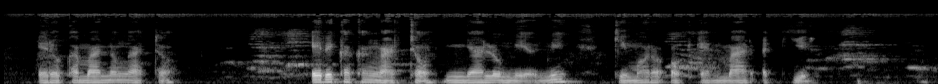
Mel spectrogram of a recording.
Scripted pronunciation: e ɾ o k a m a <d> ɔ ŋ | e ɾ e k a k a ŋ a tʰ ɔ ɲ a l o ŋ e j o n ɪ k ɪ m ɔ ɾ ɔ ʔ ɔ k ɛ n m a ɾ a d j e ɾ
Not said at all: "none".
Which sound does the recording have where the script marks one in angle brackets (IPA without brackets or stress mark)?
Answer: n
